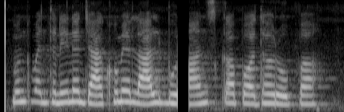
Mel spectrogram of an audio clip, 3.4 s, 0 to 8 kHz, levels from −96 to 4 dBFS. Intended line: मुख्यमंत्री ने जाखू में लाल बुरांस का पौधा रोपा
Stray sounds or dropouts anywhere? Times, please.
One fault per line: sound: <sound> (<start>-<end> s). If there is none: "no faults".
sound: dropout (1.8-1.9 s)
